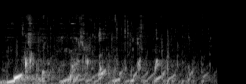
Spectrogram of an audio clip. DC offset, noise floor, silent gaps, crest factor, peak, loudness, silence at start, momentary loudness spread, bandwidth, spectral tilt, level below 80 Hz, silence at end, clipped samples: under 0.1%; -39 dBFS; none; 20 dB; -2 dBFS; -22 LUFS; 0 s; 22 LU; 10.5 kHz; -9 dB/octave; -44 dBFS; 0.4 s; under 0.1%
